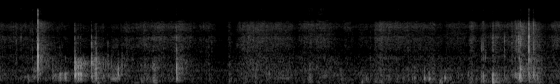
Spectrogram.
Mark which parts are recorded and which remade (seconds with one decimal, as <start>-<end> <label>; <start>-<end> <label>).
0.0-0.8 recorded; 0.8-2.3 remade; 2.3-2.8 recorded; 2.8-4.7 remade; 4.7-5.6 recorded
